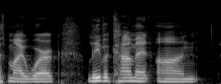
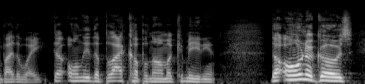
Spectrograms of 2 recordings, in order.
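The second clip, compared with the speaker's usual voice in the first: ordinary talk, nothing marked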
